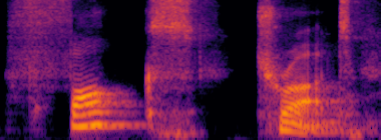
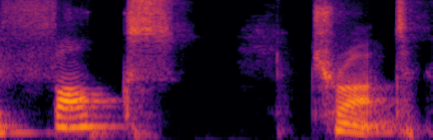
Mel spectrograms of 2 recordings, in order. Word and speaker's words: Foxtrot: para aviação vai ser Fox Trot percebam que a pronúncia né Tem duas sílabas e a primeira é a mais forte Fox Trot Fox Trot Fox Trot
